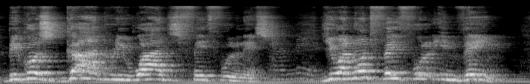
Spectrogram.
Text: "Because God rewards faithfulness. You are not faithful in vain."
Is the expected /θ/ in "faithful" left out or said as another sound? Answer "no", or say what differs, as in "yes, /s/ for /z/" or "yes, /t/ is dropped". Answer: no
